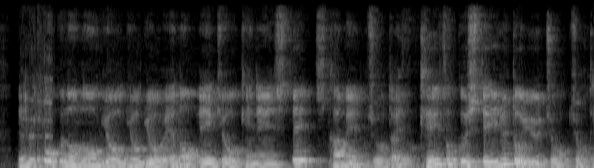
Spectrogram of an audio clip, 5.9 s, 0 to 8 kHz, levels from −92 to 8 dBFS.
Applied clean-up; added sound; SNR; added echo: neural separator model SepFormer DNS4.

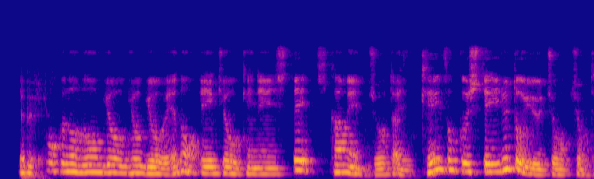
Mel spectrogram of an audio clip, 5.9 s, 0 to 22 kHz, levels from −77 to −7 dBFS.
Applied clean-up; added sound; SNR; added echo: neural mask model DeepFilterNet 3.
